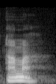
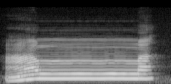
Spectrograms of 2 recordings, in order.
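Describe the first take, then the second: First: The m sound is short and single. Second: The m sound is held long and doubled. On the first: "kalau nggak ada apa namanya tasdidnya kan ama" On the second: "kalau ini kan jadi apa? Amma"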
